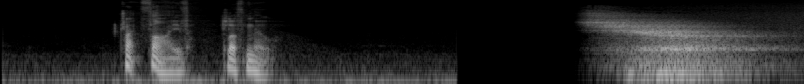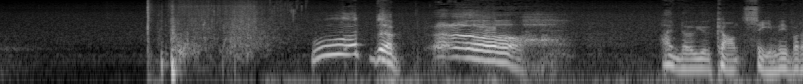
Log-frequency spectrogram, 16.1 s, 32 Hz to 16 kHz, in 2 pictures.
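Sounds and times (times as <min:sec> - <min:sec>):
speech: 0:01.2 - 0:02.8, 0:11.2 - 0:12.1, 0:12.7 - 0:13.4, 0:14.7 - 0:16.0
heavy splash of someone dropping into knee-deep water in a mill goit: 0:09.5 - 0:11.1.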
